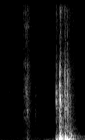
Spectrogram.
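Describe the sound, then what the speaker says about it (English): Two crisp snips of scissors cutting through extra lace, a short light snip followed by a longer, louder cut, close up in a quiet room with no talking. "We're going to cut off the extra lace"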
